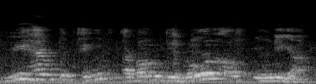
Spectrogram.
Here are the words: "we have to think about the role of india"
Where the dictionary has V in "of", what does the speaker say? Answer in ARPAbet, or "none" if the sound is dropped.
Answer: P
